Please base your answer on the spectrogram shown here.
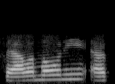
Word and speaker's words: Salamoni: His name is pronounced Salamoni, Salamoni.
